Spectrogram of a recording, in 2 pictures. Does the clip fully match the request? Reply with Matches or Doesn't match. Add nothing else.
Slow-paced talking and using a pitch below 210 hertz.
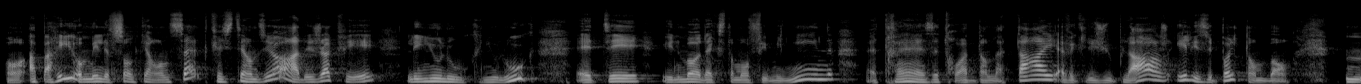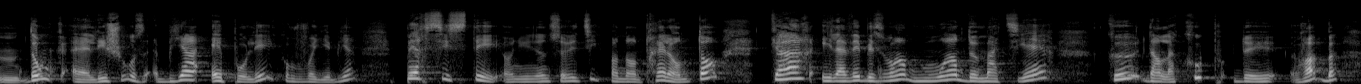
Matches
